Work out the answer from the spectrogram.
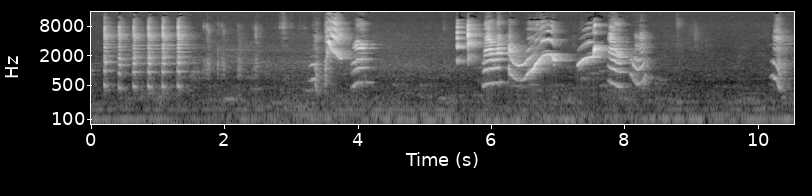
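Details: Indian ringneck parrot known for saying 'mummy papa': a fast train of short clipped squawks, then drawn-out wavering speech-like phrases that sweep up and down, with quiet gaps and low hum.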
